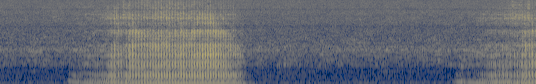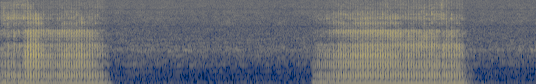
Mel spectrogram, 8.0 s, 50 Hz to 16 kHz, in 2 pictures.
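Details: Snoring during sleep: three loud, long, rumbling snores of about 1.3 seconds each, separated by quiet pauses; heavy snoring.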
